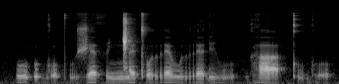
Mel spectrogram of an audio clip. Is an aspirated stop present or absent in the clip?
absent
